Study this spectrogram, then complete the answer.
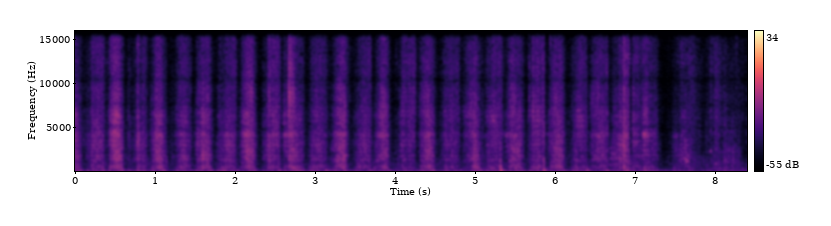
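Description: Handsaw cutting through a tree trunk during felling, a steady rhythmic back-and-forth rasp of roughly two strokes per second, close and continuous.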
